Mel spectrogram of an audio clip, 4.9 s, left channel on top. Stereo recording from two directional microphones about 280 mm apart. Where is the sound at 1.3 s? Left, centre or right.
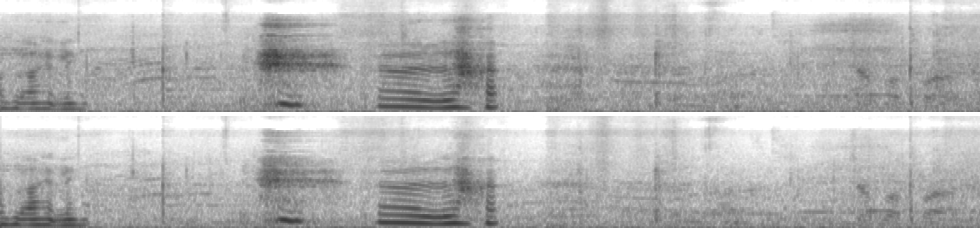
Centre.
